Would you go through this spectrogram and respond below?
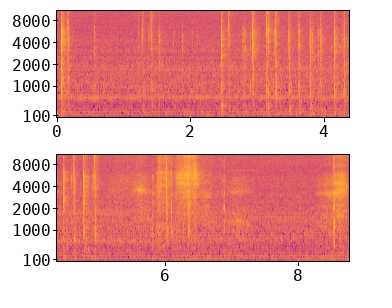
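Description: Keys clacking on a Spanish-layout keyboard being tested one after another, quick irregular taps and short bursts with small pauses, close and fairly quiet over a steady low background hum.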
